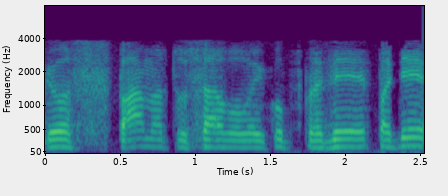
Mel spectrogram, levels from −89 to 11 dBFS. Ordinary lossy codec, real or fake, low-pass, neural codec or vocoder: AAC, 16 kbps; fake; 7.2 kHz; codec, 16 kHz in and 24 kHz out, 2.2 kbps, FireRedTTS-2 codec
